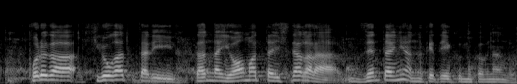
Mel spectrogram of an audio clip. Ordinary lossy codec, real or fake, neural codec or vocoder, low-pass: none; fake; codec, 16 kHz, 4.8 kbps, FACodec; 7.2 kHz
